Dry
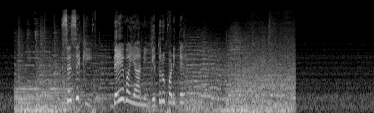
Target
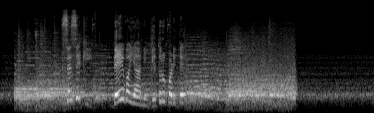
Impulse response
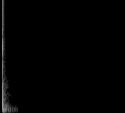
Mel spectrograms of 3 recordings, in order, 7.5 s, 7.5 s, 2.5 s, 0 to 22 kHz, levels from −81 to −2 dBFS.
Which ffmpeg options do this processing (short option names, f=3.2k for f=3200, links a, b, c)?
-af "adynamicequalizer=threshold=0.0112:dfrequency=2500:dqfactor=0.79:tfrequency=2500:tqfactor=0.79:attack=5:release=100:ratio=0.375:range=2.5:mode=cutabove:tftype=bell,flanger=delay=7.2:depth=9.2:regen=-44:speed=0.4:shape=sinusoidal,highpass=f=560:t=q:w=4.9"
